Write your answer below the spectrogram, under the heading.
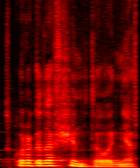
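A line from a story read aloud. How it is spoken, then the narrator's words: Plain. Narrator (Russian): сказал Приам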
